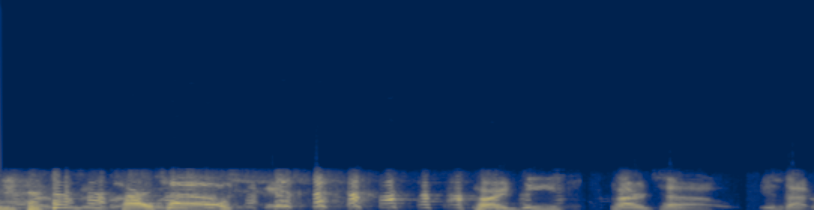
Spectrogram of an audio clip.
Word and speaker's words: Pardis: Yes, Pardis. I know. I want to make sure I remember. Partrow. Pardis Partrow.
